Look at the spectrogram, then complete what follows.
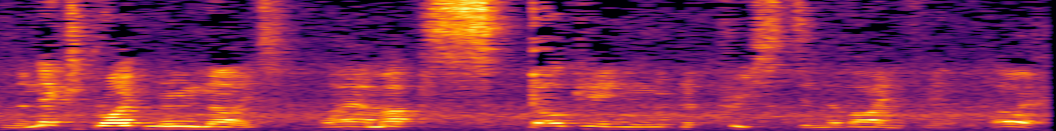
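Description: Guy doing a slow dramatic story reading live, kinda high voice, roomy and far from the mic. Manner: expressive, dramatic, with emphatic swells and hushed drops. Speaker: story reader. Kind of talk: theatrical live reading of a comic historical monologue. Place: live reading event in a venue. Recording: echoey live room, distant mic, noisy ambience.

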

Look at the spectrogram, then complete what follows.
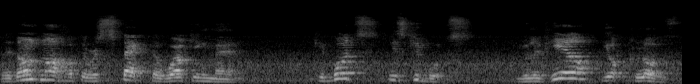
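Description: High-voiced man, a reader in role, smitten and resentful kitchen worker, rambling streetwise monologue, distant from the mic. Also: big pitch swings, unhurried. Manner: colloquial, streetwise, confiding, rambling. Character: cocky, lovesick, resentful male kibbutz kitchen worker. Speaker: story reader. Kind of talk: dramatic monologue read live. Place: indoor live reading event. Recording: roomy, distant live-event recording, faint noise.

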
